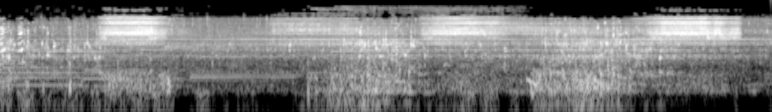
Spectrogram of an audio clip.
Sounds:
scuba diving

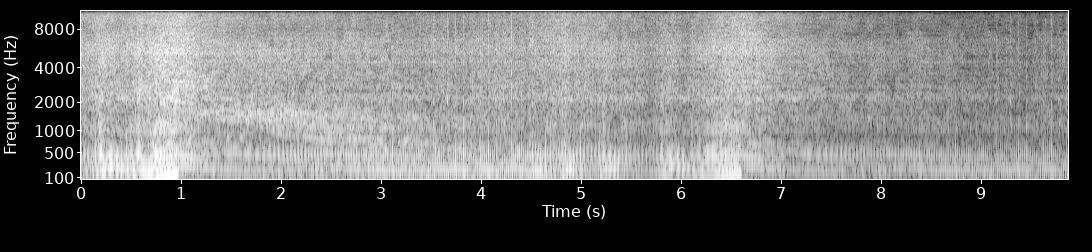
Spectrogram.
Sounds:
Chainsaw

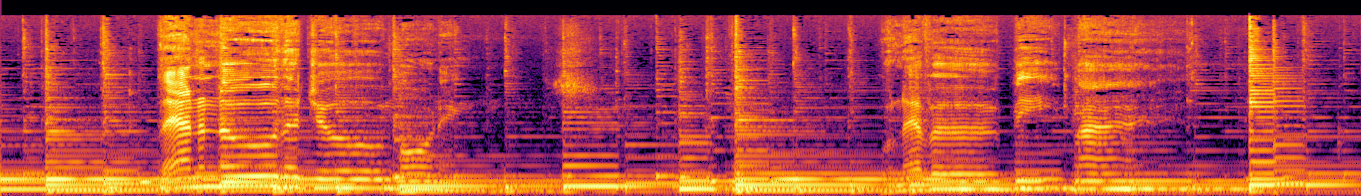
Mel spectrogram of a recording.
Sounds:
Music

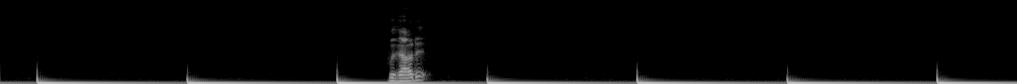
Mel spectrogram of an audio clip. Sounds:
Music, Speech

